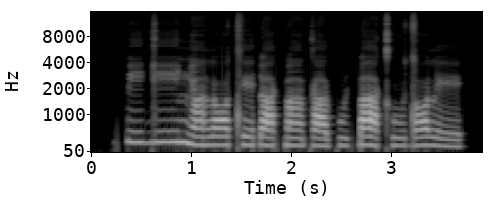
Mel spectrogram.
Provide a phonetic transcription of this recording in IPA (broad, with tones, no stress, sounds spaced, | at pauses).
k͡p i˦ ɡ iː˦ ɲ ã˨ l ɔ˨ tʰ e˨ ɗ a˨ k͡p ã˨ k a˨ kʷ i˨ k͡p a˦˨ kʰ u˨ d ɔ˦ l e˨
